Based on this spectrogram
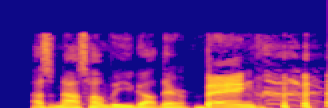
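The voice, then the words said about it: Put-on Texas accent. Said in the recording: “I can do a fucking Texas accent,”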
